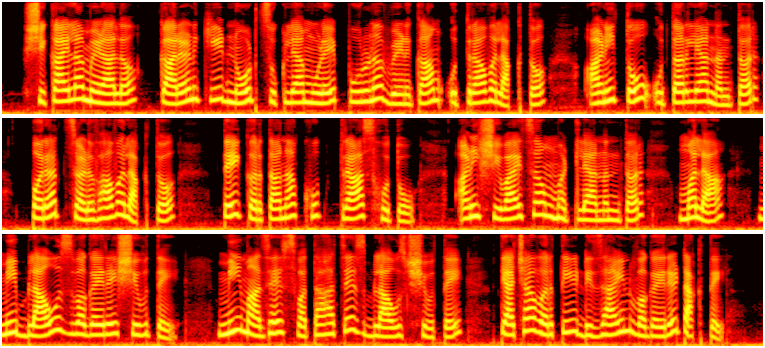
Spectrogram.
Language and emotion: Marathi, neutral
